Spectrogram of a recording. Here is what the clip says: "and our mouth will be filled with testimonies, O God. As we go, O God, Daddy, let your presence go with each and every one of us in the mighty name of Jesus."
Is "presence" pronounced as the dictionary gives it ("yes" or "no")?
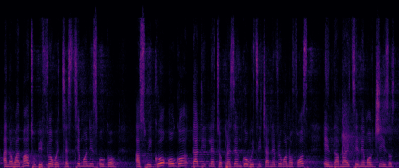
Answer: no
